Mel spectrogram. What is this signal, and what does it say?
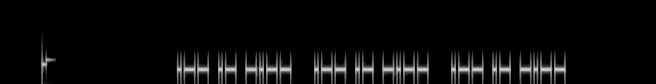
Morse code, heard as a keyed tone, about 34 wpm, 700 Hz. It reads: WAY WAY WAY
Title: Top 300 Words Repeated 35wpm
